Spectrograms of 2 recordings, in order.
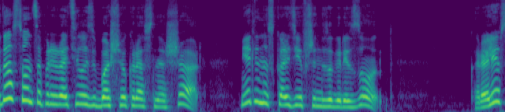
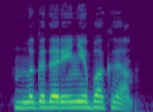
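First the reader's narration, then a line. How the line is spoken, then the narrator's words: Mutter. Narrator (Russian): пробурчал Амос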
